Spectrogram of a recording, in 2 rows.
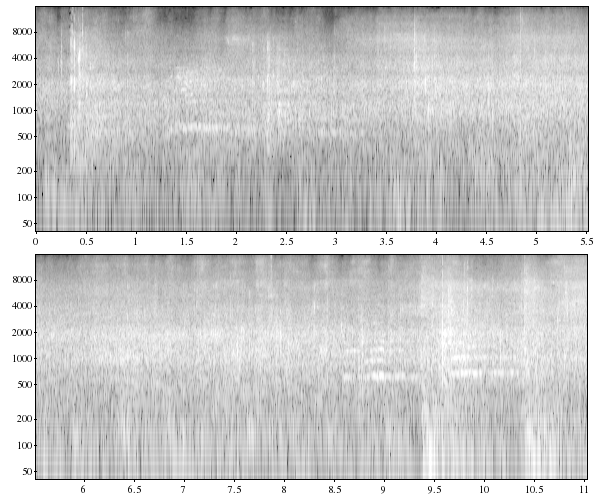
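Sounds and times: skate blades scraping on ice: 1.9 - 11.0.

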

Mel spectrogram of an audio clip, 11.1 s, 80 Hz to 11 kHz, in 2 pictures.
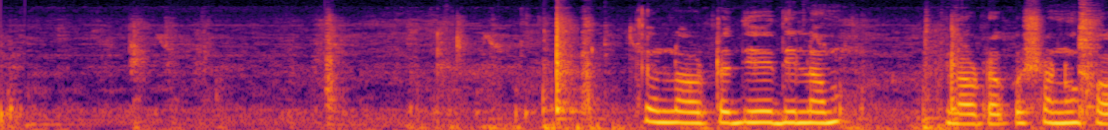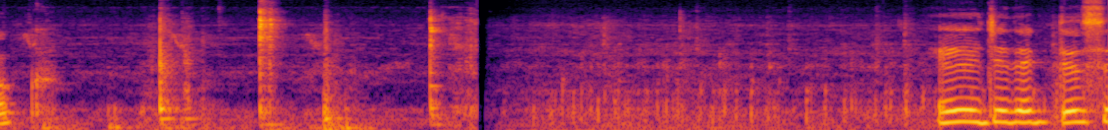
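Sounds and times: curry bubbling in a pot: 8.0 - 11.0.

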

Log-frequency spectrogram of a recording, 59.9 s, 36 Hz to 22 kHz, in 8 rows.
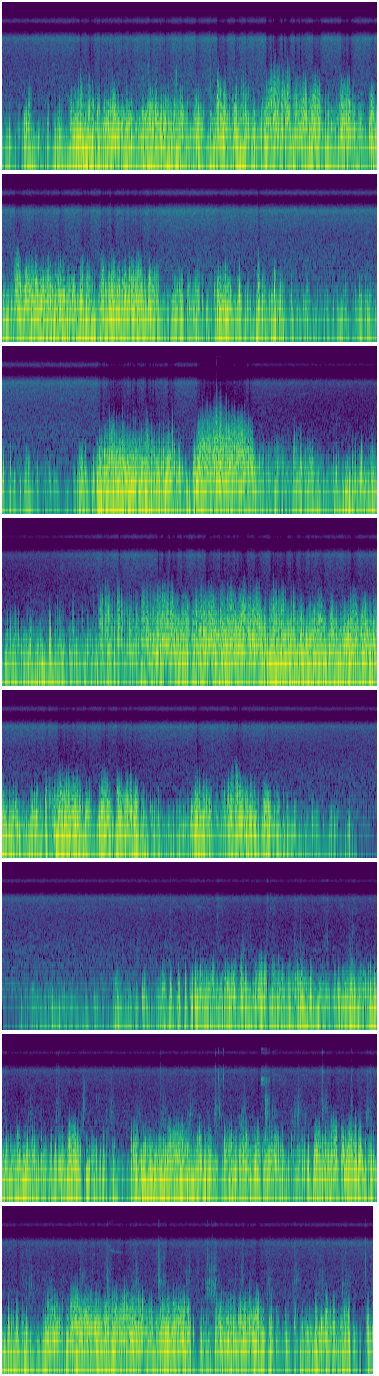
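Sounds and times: wind buffeting microphone: 0.0 - 37.2, 37.8 - 59.9
tree leaves rustling: 0.0 - 59.9.

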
